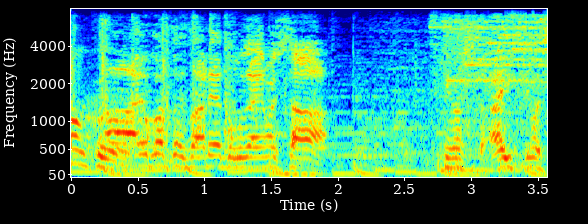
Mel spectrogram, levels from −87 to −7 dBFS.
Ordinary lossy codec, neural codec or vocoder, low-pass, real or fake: Opus, 24 kbps; none; 7.2 kHz; real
